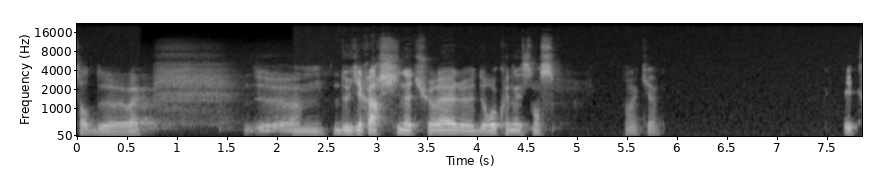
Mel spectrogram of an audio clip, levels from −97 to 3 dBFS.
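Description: Right after "de ouais", at 0.66 s, the voice suddenly goes roomy and hollow, loses its low end and drops by roughly 5 dB. The background room noise comes up to sit only about 30 dB under the speech. That's the classic sound of a switch to a distant microphone, with the close mic likely dropping out and a farther one taking over. It snaps back at 2.15 s, just before "hem de hiérarchie naturelle".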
